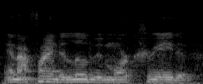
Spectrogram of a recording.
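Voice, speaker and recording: A man from Jamaica, a rapper, talking casually in an interview, relaxed and rambling with many asides. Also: on the low side, fast talker, a little hiss or hum. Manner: relaxed, rambling, with frequent "you know" asides.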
